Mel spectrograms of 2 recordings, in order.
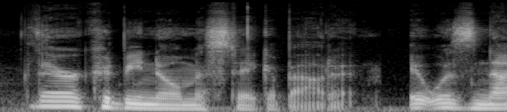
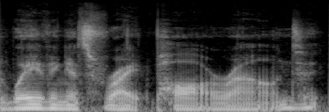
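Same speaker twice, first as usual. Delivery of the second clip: usual speaking voice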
